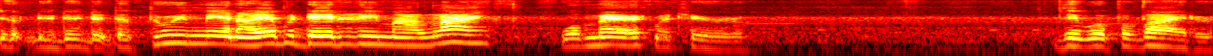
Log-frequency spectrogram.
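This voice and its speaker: An animated woman at a medium pitch talks at a fairly quick pace, with ordinary pitch variation and long, frequent pauses. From US South. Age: 60s. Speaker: commentator. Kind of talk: casual chat.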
